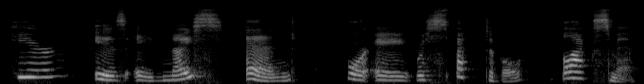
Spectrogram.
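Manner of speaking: slow, deliberate words, each one clear; very distinctly. Acted. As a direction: say it again slowly and carefully for the dragon. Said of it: "very distinctly".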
